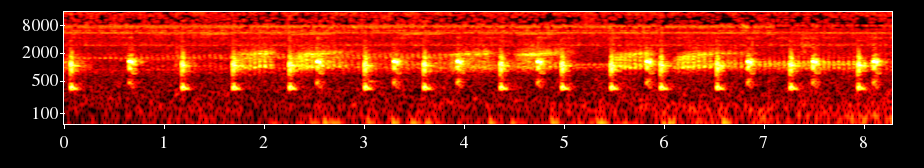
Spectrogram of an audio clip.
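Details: Night swamp with blacksmith tree frogs: sharp metallic tonks repeated roughly twice a second, some in quick pairs, over a continuous droning chorus of other night callers.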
